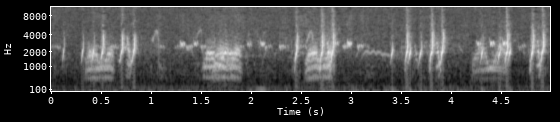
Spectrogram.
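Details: Common quail call used for hunting: sharp clicking notes near the same pitch in quick triplets, mixed with harsh, gargling bursts lower down, repeated about once a second.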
